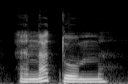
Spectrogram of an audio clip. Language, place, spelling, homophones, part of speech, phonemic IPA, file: French, Paris, atome, atomes, noun, /a.tom/, Fr-atome.ogg
- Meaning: 1. atom (particle) 2. scrap, jot, iota, whit (very small amount)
